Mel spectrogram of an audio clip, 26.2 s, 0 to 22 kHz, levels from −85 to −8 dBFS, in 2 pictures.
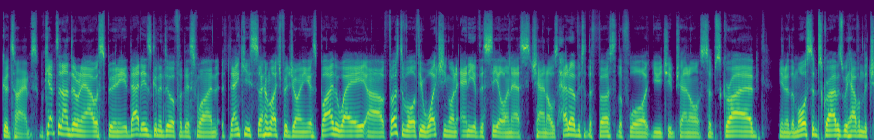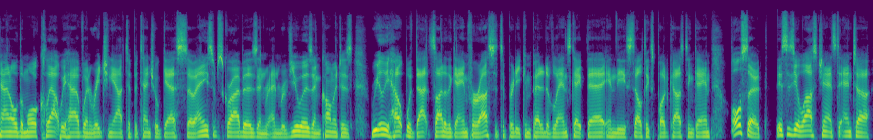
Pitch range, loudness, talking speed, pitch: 110-135 Hz, -18 LUFS, 250 wpm, 120 Hz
